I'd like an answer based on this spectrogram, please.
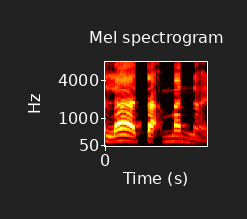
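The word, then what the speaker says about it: تأمنّا: Cara membacanya la ta'manna di bawah itu. Jadi cara membacanya la ta'manna sambil mencucu atau memanjangkan kedua bibir ke depan pada pertengahan gunnah.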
